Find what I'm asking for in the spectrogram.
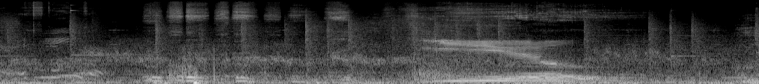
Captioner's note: panting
